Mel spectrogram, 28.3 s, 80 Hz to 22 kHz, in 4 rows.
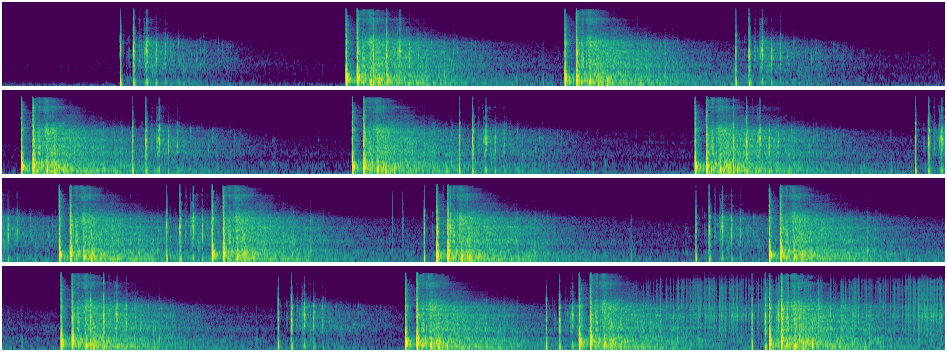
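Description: Brothers Diamond Princess Category 2 combination roman candle barrage firing shot after shot. A sharp bang comes about every one to two seconds, sometimes two in quick succession, and each dies away over a second or so.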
